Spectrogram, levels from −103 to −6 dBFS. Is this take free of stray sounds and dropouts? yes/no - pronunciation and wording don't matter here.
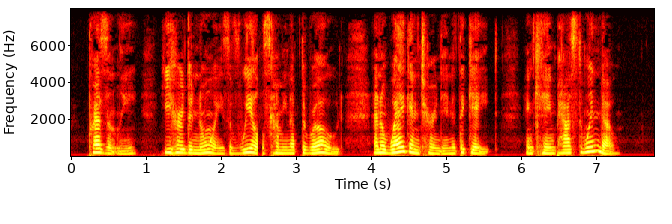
no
